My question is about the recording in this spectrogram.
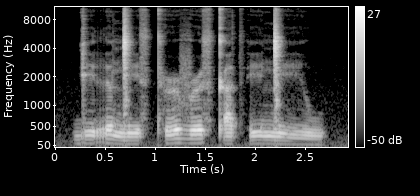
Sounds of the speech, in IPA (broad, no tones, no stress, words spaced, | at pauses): ɡɪːrə ŋ͡ǀɪːstʰə˞v ə˞s kʼat͡sʼɪːŋ͡ǀɪːw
